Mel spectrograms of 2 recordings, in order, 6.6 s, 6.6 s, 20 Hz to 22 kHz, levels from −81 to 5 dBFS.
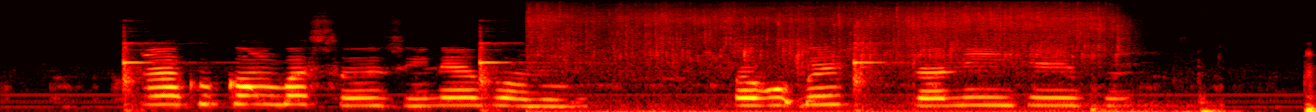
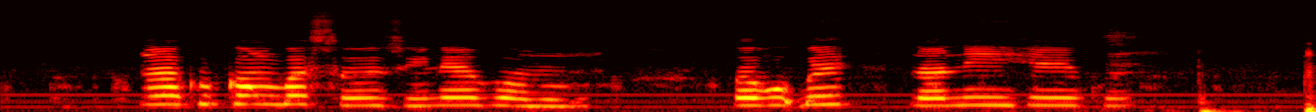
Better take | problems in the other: second | background sound (Piano + Liquid); 10 dB below the speech

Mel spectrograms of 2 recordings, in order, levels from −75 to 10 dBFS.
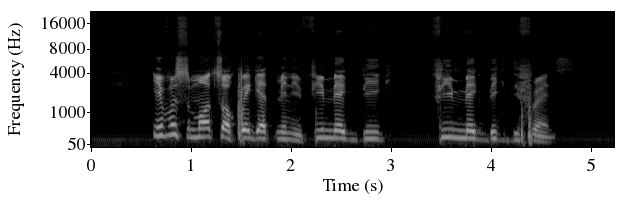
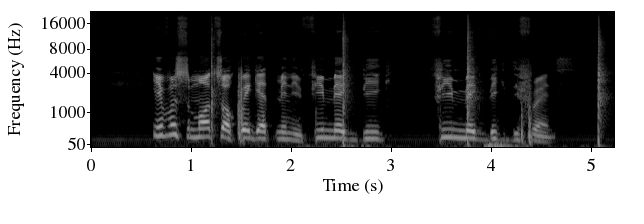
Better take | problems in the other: first | background sound (Clapping); 12 dB below the speech

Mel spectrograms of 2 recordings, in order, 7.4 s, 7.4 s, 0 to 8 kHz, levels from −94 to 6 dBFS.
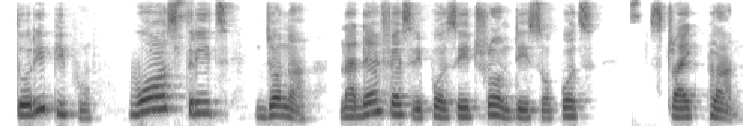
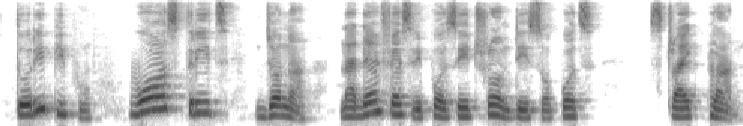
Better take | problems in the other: second | noise reduction (neural mask model DeepFilterNet 3)

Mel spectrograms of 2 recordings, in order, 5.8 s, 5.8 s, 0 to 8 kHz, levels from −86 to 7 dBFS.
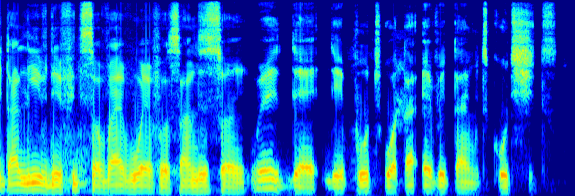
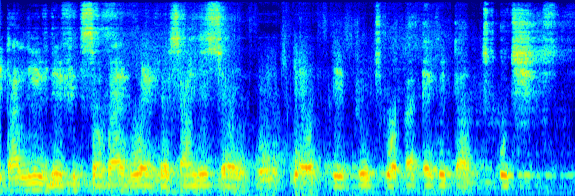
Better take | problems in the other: first | noise reduction (neural separator model SepFormer DNS4)

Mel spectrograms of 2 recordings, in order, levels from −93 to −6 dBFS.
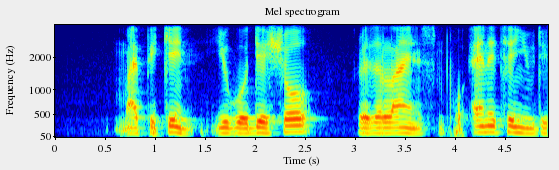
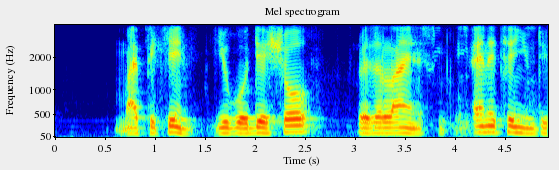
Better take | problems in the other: first | noise reduction (neural separator model SepFormer DNS4)

